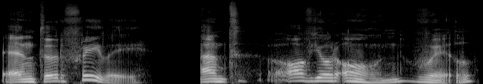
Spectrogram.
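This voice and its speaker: A man voicing a courtly, eerie old vampire count with a strange foreign accent and a slow, stately delivery, in an audiobook. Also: medium pitch, big pitch swings, full character voice. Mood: solemn welcome. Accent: foreign, strange intonation.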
